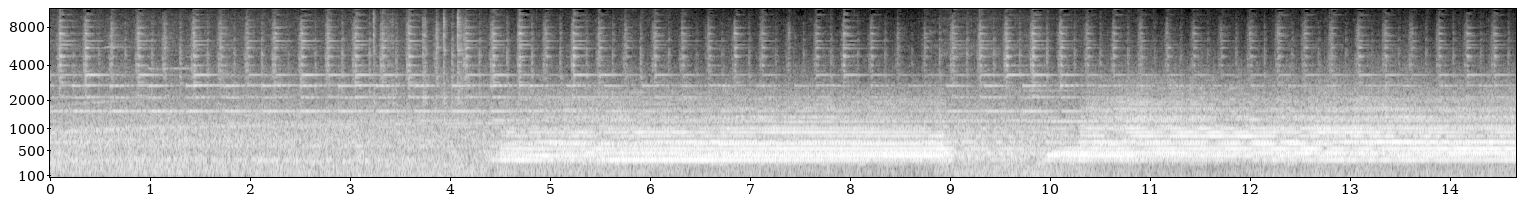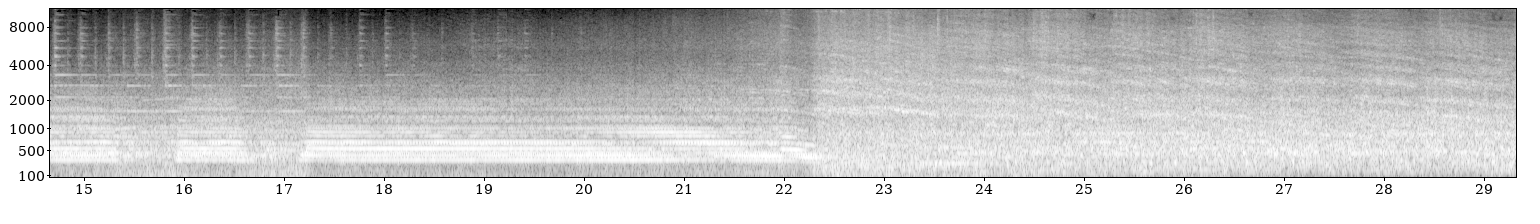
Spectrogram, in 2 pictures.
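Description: Amtrak diesel passenger train approaching a grade crossing, blowing a multi-tone air horn in the long, long, short, long crossing signal over the fast ticking of the crossing bell. About 22 seconds in the horn cuts off and the train passes at speed, a loud rush with wheels clattering over the rail joints.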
